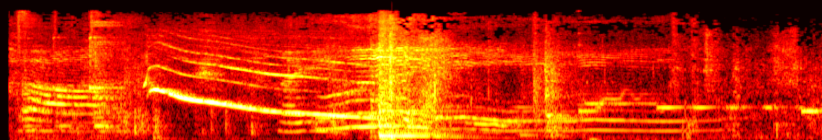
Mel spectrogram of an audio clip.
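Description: A long descending slide-whistle sound effect that glides down in pitch over about two seconds and then holds a lower note, as the toddler goes down the slide. A thump about three seconds in, the loudest moment, as she lands in the ball pit.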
